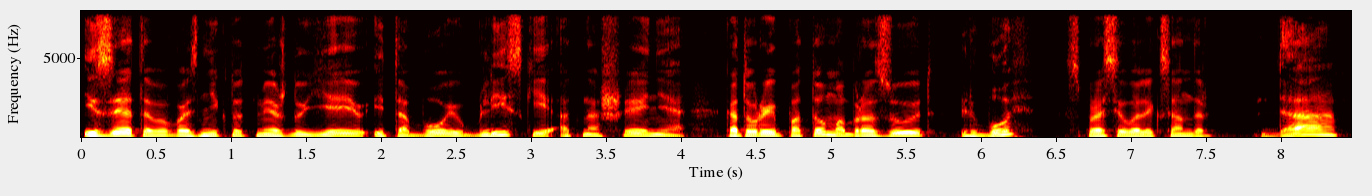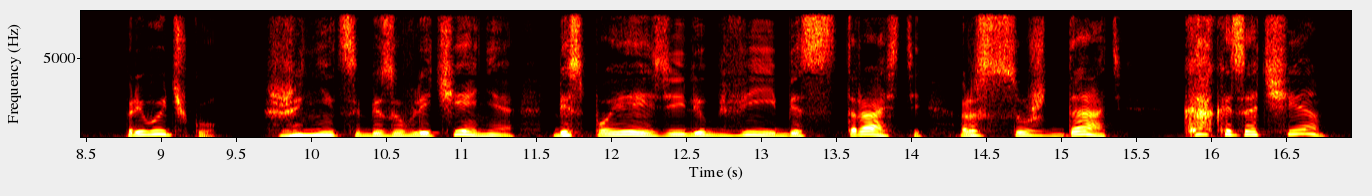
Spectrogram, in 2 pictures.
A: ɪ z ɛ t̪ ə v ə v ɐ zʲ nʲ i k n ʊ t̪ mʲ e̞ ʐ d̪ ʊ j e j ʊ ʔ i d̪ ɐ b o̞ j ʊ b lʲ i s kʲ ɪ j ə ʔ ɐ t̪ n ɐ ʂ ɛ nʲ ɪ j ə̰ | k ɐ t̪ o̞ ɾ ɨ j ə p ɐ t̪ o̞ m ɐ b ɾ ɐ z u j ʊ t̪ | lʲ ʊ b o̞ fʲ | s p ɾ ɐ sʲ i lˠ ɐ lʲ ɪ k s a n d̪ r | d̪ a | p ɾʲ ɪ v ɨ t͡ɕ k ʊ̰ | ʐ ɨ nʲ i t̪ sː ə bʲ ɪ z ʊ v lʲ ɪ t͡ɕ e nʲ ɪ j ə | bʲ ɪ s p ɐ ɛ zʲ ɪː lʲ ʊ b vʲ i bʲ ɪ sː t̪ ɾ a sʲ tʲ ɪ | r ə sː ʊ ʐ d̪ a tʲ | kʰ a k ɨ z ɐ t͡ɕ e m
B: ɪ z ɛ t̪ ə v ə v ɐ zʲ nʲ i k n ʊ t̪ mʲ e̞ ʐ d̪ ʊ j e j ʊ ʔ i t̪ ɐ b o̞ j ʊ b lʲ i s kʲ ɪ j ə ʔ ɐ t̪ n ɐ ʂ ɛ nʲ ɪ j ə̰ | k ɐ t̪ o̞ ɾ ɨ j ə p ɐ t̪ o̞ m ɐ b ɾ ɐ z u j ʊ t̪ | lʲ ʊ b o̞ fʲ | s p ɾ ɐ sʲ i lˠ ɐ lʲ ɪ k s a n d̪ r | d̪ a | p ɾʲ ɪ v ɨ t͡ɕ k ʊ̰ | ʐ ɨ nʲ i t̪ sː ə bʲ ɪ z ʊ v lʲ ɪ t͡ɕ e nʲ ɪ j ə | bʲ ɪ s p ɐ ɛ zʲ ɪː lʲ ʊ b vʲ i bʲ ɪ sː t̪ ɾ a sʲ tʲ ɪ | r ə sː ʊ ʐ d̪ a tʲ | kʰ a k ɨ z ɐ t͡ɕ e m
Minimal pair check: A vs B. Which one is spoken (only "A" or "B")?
B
